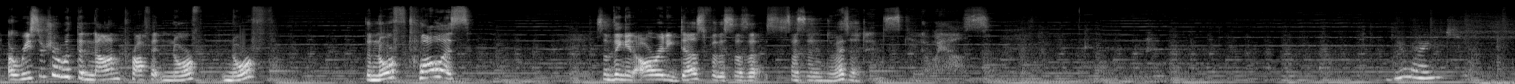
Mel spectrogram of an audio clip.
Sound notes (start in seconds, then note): 2.9 background music; 4.9 background music; 9.4 french accent; 10.3 background music; 14.9 background music fades out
